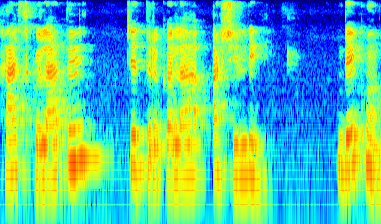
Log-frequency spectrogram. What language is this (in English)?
Konkani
